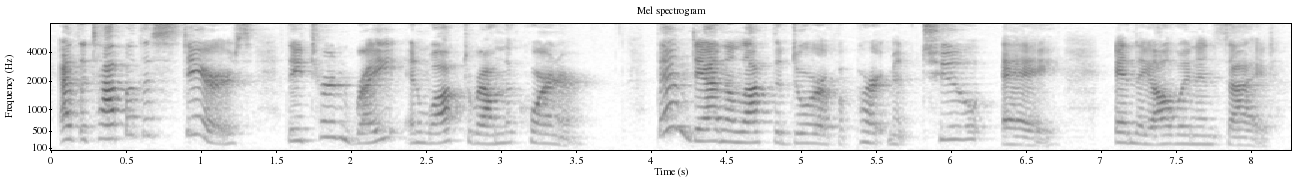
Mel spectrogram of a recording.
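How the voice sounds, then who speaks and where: A woman reads a children's story aloud in a high, bright voice. Her delivery is animated and clearly phrased, with lots of melodic movement, in a roomy, echoey space. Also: normal speed. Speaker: read-aloud host. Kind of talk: expressive children's book narration.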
